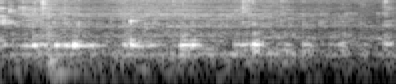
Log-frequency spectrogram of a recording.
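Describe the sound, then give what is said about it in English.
Brown Hawker's Brewing beer pours into a glass with a soft, steady trickle and a few faint glugging pulses, quiet, with no one talking. “So I'm just pouring it into my glass now.”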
